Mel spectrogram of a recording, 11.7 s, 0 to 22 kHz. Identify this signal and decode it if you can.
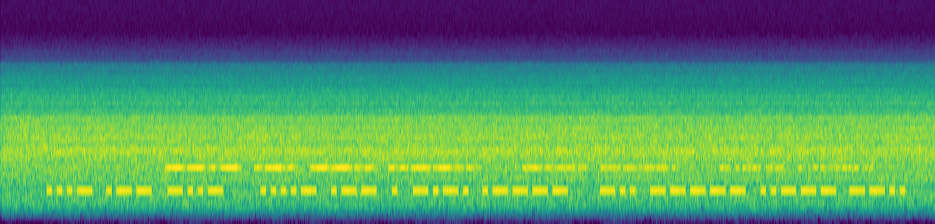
Morse code, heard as two keyed tones, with radio static and room echo. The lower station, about 19 wpm, 500 Hz: VWX 4WEC1 D02Z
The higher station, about 17 wpm, 1010 Hz: QRZ? CQ CQ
